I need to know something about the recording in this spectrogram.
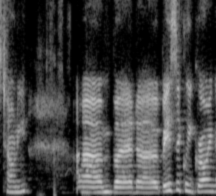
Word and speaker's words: Tonie: name is tony uh i spell it with the ie at the end it's not tawny it's tony um but uh basically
